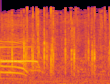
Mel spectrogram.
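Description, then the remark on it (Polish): A crowd claps and cheers in a dense, irregular burst of applause, steady throughout, with a brief high tonal sound at the start, welcoming the arrival of the fourth Independence Relay (sztafeta niepodległości), with participants from Łuków, Wiśniew and Sielce. “Witamy czwartą sztafetę niepodległości. Gorące brawa.”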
